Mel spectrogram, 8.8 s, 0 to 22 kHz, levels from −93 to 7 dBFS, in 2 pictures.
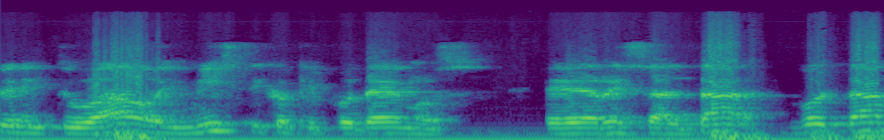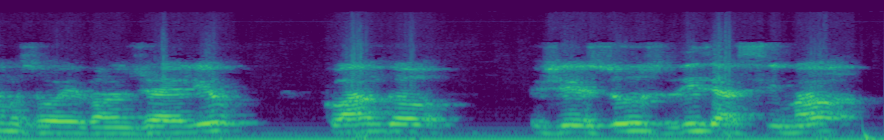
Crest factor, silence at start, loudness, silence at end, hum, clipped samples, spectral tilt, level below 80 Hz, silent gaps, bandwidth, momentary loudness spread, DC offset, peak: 14 dB; 0 s; -20 LUFS; 0.05 s; none; under 0.1%; -4.5 dB/octave; -38 dBFS; none; 16.5 kHz; 10 LU; 2%; -8 dBFS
